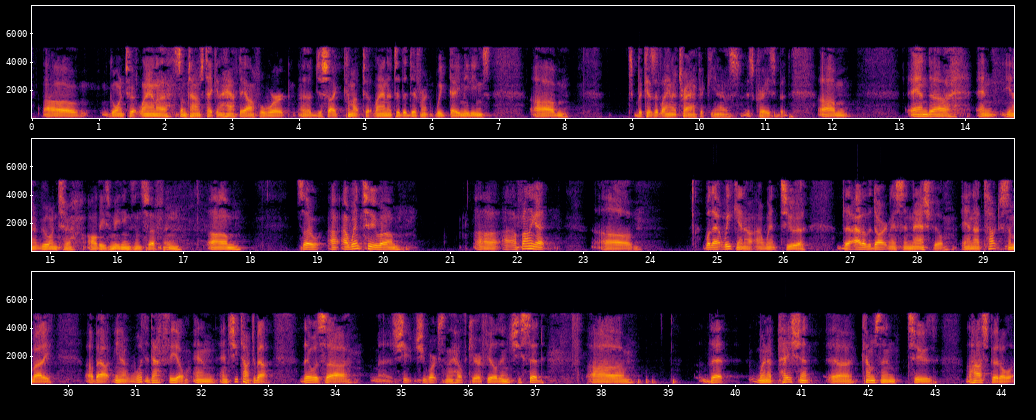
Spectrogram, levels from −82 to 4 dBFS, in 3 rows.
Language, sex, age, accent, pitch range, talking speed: English, male, 40-59, American, 105-120 Hz, 155 wpm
